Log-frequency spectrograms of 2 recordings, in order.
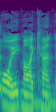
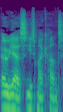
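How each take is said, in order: First: Slow, base Cockney woman; Cockney accent. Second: Slow, refined British woman; posh British accent. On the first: Co-host contrasting dialects for laughs, Cockney accent. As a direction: put on a rough Cockney accent. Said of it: "your Cockney and your". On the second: Co-host contrasting dialects for laughs, posh British accent. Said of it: "your posh". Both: Shown as a demonstration.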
